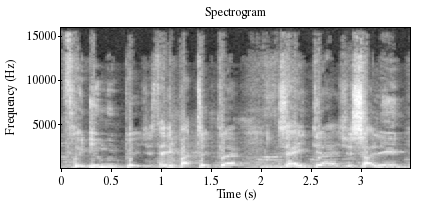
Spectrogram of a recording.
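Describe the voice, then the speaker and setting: A young man from Congo, answering interview questions in a halting way, repeating himself and sending long formal greetings. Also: high-pitched, over music. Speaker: guest, community member. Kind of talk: casual interview answers mixing French and Lingala.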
